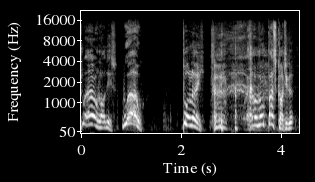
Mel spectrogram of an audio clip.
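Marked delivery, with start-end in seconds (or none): 0.0-0.3 high, sudden loud call; mock gaffer's shout. Gaffer stopping his sub on the touchline, shouted. 0.8-2.5 high, loud summons; mock gaffer's shout. Gaffer calling Bully over from the warm-up, shouted.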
